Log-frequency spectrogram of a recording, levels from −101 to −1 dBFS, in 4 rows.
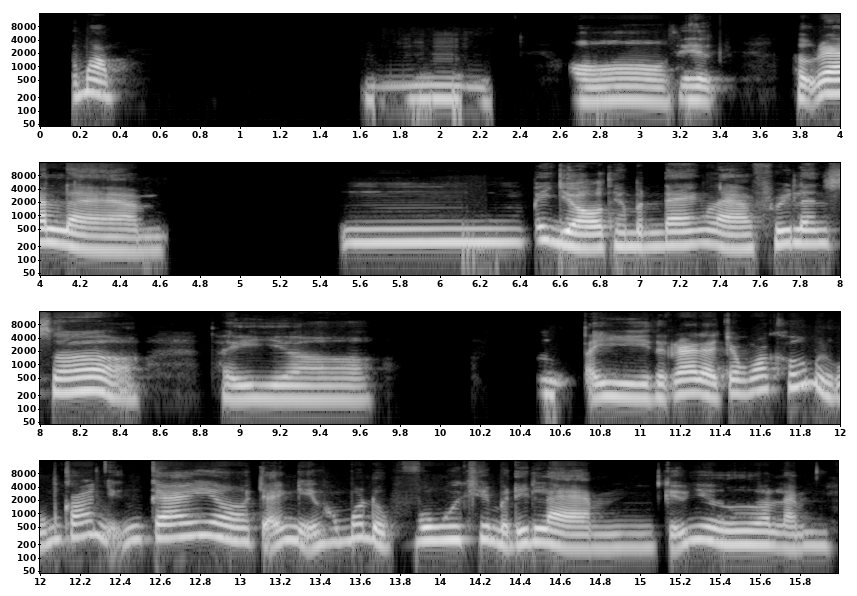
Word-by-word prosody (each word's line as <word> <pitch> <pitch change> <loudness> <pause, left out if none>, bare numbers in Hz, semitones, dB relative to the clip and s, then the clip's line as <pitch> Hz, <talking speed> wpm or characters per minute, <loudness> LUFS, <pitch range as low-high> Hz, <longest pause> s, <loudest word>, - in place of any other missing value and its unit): đúng 220 - -5
hông? 245 -5 +2 1.2
Ừm. 185 +1 -7 0.5
Ồ, 175 0 -1
thì 180 - -1
thực 175 - 0 0.4
thực - - +1
ra 255 +1 +8
là 175 -9 +3 1.0
ừm, 255 +1 -1
bây 285 - +2
giờ 195 -6 +6
thì 210 - -1
mình 205 0 -1
đang 220 +2 +2
là 190 -5 +2
freelancer, 240 +3 +2 0.4
thì, 175 0 -2
ờ 165 -1 -4 0.8
ừm, - - -6
tại - - -2
vì 190 -2 0
thật 185 - -1
ra 225 +2 +5
là 210 - +4
trong 225 +6 -3
quá 270 - +1
khứ 310 +4 -2
mình 220 - -1
cũng 205 +8 -4
có 295 +2 0
những 270 -5 -4
cái, 295 +3 +3
ơ, 265 -6 +2
trải 215 - 0
nghiệm 185 -8 -1
hông 230 +3 -7
có 290 - +1
được 195 -10 -3
vui 250 +2 +2
khi 265 0 -2
mà 200 -7 -1
đi 210 +3 0
làm, 175 -5 0
kiểu 170 +3 -4
như, 205 -5 0
làm 175 0 -5
220 Hz, 175 wpm, -22 LUFS, 180-255 Hz, 1.2 s, ra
